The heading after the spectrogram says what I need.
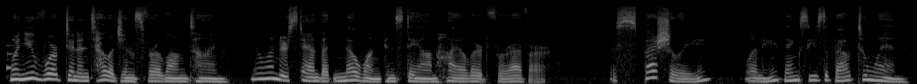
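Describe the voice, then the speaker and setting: A woman voicing a shrewd, self-assured female intelligence agent in a video game, composed and deliberate. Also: sits low, lively intonation, mellow. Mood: composed, commanding.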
